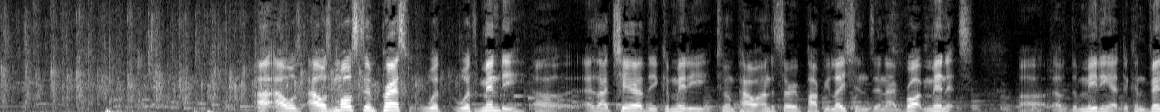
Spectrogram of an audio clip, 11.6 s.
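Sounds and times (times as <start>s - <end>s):
faint audience applause at an organization's convention: 0.0s - 4.9s
speech: 2.6s - 11.5s.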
